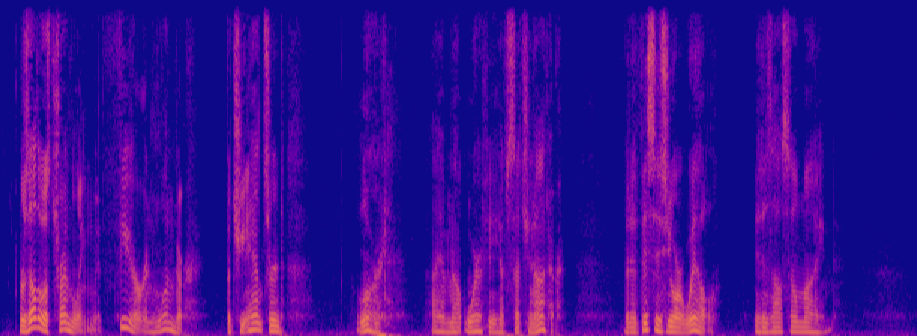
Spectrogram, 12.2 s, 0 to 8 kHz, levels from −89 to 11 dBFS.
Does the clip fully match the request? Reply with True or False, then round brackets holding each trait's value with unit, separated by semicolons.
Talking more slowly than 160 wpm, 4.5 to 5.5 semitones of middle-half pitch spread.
True (145 wpm; 5.2 semitones)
